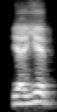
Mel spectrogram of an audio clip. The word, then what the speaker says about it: Piaget: Jean Piaget, Piaget, Piaget, Piaget se escribe, Piaget, Piaget, G-E-T, Piaget, Piaget se pronuncia, ¿no?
